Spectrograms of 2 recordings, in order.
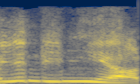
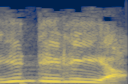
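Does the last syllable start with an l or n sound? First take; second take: n; l. First: The third syllable starts with an n sound. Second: The third syllable starts with an l sound. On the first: The speaker calls it wrong. "我说阴地逆啊，老人说那不对" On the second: The speaker calls it right. "我念阴地利啊，哎，这才对"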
